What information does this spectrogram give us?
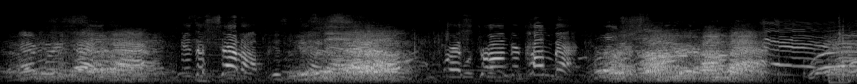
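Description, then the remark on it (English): A large crowd of over 200 people outdoors in a torrential downpour, gathered in a circle around a large basket, roars and cheers in three loud surges, with a single voice calling out to them from a ladder in the gaps between, rallying the gathering. “in a torrential downpour, over 200 people gather in a circle around the basket. … perches on a ladder and rallies the crowd”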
